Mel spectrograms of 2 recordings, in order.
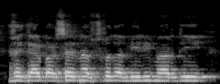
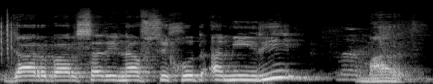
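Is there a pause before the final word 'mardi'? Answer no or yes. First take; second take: no; yes. First: It is read straight through without a pause. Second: There is a pause before the final word. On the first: The line does not make sense this way. The speaker calls it wrong. "ایخ ایخ خواندن معنای نمیتید" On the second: If you master yourself, then you are a true man. The speaker calls it right. "ویرگول داره که ویرگول اگر نمونم ایروی معنی همجا توقف"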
